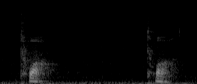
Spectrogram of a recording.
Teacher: in middle english we're going to pronounce that w and the o is not going to be pronounced ooh it's going to be pronounced ah and so the word two is pronounced tua tua right consonant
